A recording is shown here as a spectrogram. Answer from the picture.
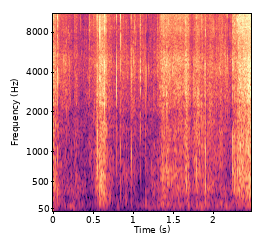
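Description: Dry leaf litter and undergrowth rustling and crackling irregularly underfoot, as someone walks through forest floor covered in dead leaves and palm fronds.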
